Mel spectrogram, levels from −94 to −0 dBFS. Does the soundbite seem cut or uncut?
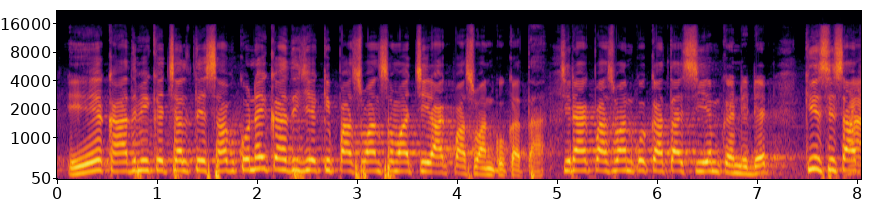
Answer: cut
